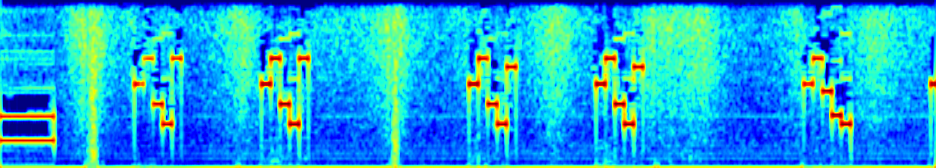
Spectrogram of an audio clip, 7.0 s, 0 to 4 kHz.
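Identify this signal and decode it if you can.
Five-tone selective call (ZVEI), heard as quick runs of five tones, tones of about 70 ms. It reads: 88511 88511 88510 88510 88731
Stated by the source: ZVEI five-tone call received by SDR.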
